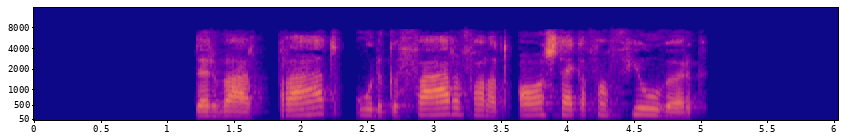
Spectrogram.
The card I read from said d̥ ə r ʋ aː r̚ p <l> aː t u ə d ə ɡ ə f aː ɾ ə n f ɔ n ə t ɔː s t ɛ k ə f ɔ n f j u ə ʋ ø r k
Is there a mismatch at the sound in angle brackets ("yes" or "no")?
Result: yes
